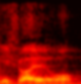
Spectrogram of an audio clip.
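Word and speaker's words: ישוע: 하셨죠 예슈아라는 이름의 능력이 우리는 예수님이라고 알고 있지만 원래 히브리 원래 발음은 예슈아예요 자 예슈아라는 그 이름의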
